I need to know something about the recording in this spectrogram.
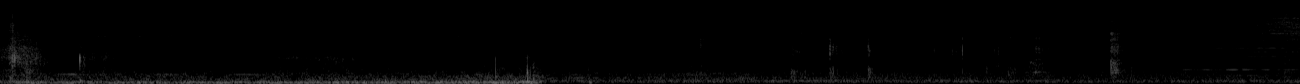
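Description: Footsteps on a dirt road under a steady low rumble from the hand-held camera, for about five seconds. Then a sudden cut to quiet outdoor stillness with scattered faint ticks and clicks.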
